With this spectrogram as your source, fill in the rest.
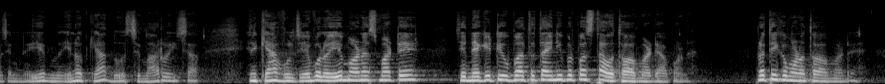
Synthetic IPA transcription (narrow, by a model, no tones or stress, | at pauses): t͡ʃʰeneḛnokjãd̪o̰st͡ʃʰemaɾoisa̰ | enekjãbʱult͡ʃʰeːboloemaɽ̃əsmaʈed͡ʒeneɡeʈiʋubʱat̪ʰət̪aenip̬əɾpəst̪aʋot̪ʰəʋamaʈeapə̰ɳ | pɾət̪ikəməɳ̃ot̪ʰəʋamaʈe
